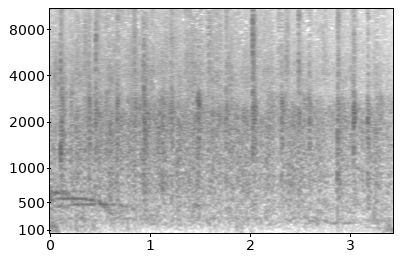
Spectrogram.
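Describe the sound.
Audience applause welcoming a speaker: dense, steady clapping that holds at an even level for the whole stretch, with a few sharper claps standing out.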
